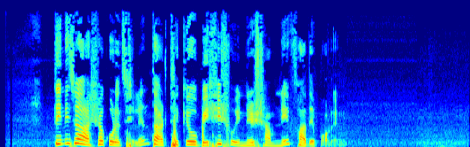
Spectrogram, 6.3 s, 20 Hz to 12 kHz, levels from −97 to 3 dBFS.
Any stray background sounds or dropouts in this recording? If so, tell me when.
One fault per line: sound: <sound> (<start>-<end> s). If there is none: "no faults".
no faults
